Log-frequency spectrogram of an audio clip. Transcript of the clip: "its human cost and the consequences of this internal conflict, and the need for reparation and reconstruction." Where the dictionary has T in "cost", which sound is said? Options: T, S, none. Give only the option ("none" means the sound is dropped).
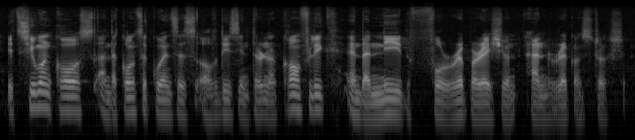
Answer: none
